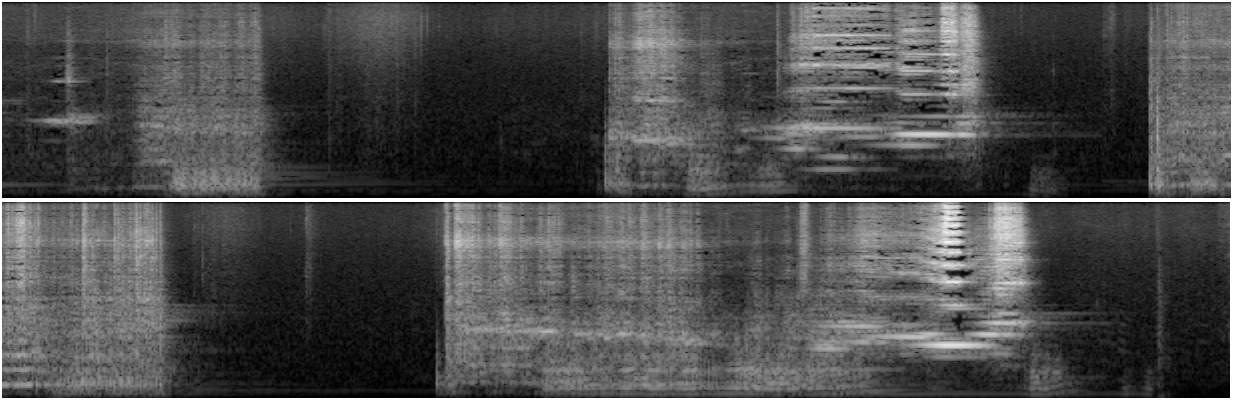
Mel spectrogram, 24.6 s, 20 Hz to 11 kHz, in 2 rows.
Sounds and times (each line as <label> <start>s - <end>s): creaking dishwasher 16.6s - 21.5s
